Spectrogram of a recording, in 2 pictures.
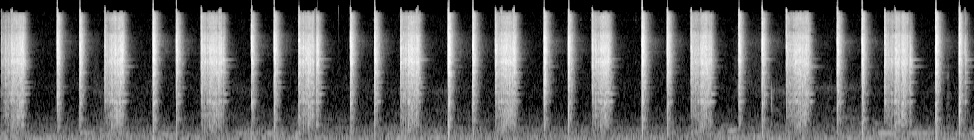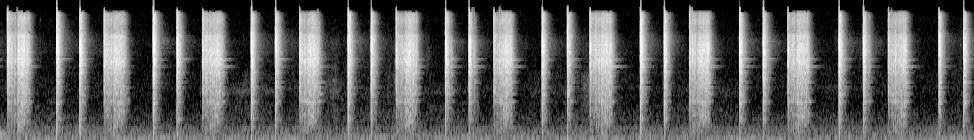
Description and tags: YVONNE cheesegrater
The sound of a cheesegrater for music.
cheesegrater, kitchen, percussion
